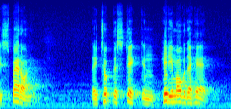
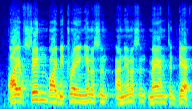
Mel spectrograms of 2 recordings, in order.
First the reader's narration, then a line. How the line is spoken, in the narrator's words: said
